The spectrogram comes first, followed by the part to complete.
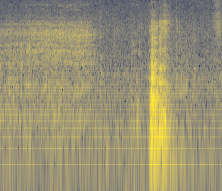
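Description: Tools and leather being handled on a workbench: a soft sliding rustle, then a short, louder knock or scrape about one and a half seconds in.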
